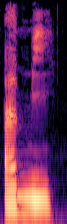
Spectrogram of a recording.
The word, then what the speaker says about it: amis: Okay, but then technically you pronounce it the same way. So singular form ami, plural form you add this S, but it's ami as well.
